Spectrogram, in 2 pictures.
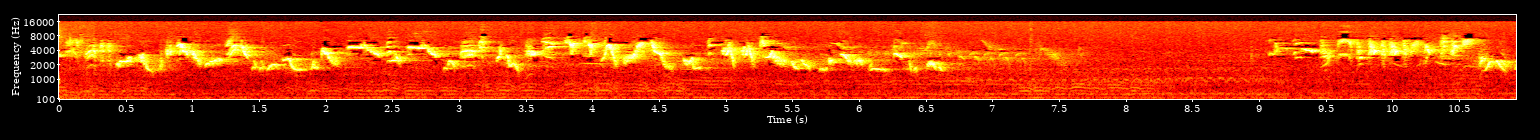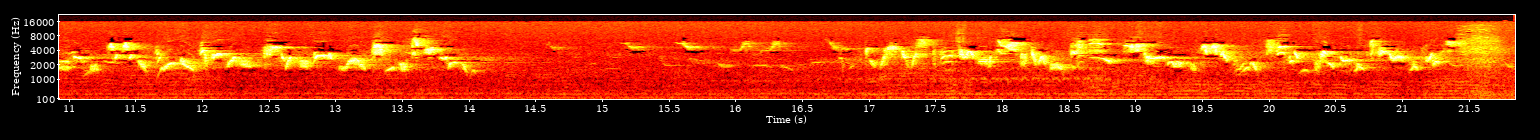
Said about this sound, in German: Ja, da schwätzt sie so vor sich hin. Klingt so ein bisschen ähnlich wie wenn die Mönchsgrasmücke anfängt zu singen, dann schwätzt sie auch so vor sich hin. Aber dann kommt es ja bei der immer so ein bisschen melodiöser.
